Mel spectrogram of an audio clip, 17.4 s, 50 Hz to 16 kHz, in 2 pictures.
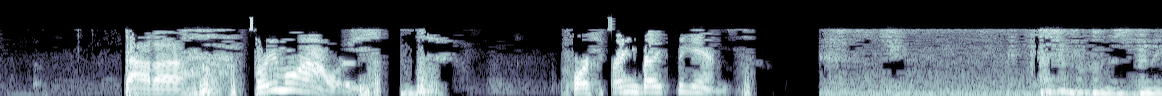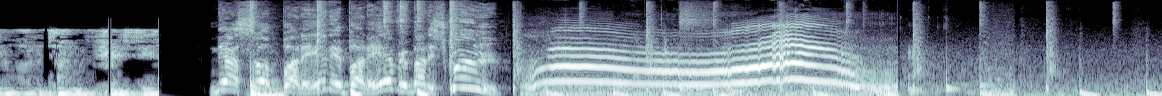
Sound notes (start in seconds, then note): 6.2 "General Hospital" plays in background; 12.6 Caprice meows angrily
